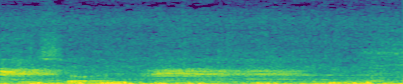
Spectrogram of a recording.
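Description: Crows cawing: a harsh call right at the start and a longer one about a second in.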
